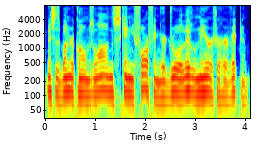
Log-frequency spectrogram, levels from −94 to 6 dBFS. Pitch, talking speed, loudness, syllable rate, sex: 115 Hz, 175 wpm, -15 LUFS, 5.4 syllables/s, male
